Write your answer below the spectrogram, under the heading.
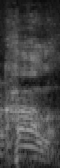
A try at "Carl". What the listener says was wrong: Carl. Not Carla. Just Carl.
